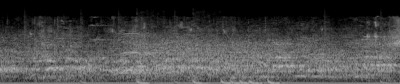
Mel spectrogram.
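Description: A basketball being dribbled on a hardwood court during live play, its bounces coming as short low thuds several times a second, heard against the echoing background noise of a large gym.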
